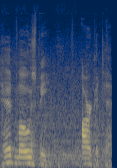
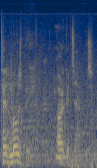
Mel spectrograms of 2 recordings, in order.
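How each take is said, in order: First: It is said in a flat, unimpressive way. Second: It is said in a confident, impressive way. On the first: The job sounds dull. The speaker calls it wrong. "you're always like" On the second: The job sounds attractive. The speaker calls it right. "Anything sounds impressive when it's said with the right attitude"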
